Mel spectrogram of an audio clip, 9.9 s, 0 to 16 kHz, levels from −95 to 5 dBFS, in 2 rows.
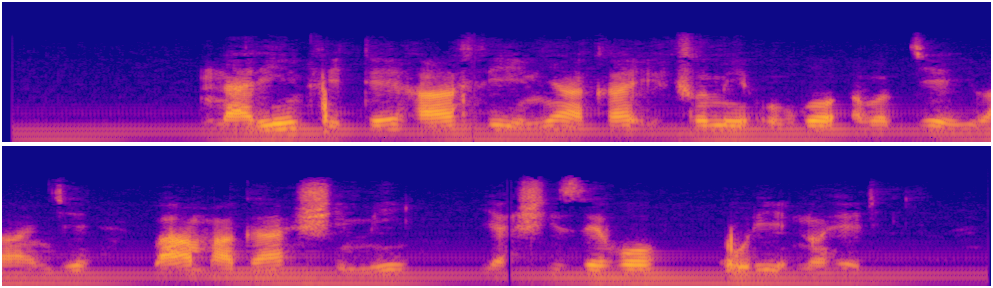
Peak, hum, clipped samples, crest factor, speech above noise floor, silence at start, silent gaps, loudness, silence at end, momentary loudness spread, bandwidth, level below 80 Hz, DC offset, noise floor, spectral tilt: -2 dBFS; 50 Hz at -50 dBFS; under 0.1%; 22 dB; 27 dB; 0.15 s; none; -22 LUFS; 0.5 s; 14 LU; 7.6 kHz; -46 dBFS; under 0.1%; -49 dBFS; -5 dB/octave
